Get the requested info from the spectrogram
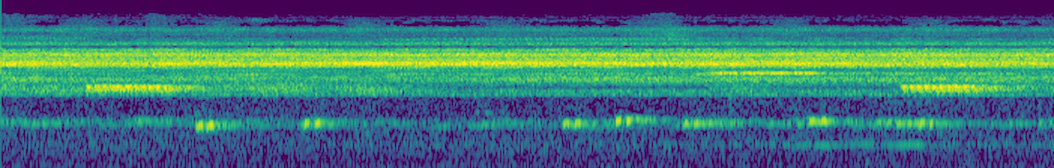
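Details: Borneo rainforest soundscape with empress cicadas: steady, piercing layered drone high in pitch, never pausing, while a softer mid-pitched note pulses irregularly below and two short bright trills stand out.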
